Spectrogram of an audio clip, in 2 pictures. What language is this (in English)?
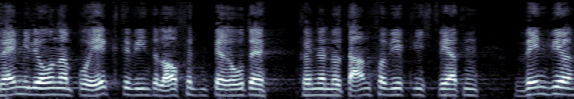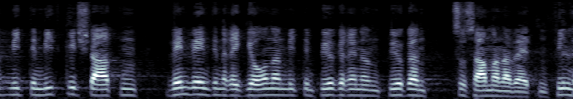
German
